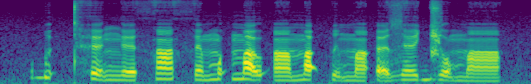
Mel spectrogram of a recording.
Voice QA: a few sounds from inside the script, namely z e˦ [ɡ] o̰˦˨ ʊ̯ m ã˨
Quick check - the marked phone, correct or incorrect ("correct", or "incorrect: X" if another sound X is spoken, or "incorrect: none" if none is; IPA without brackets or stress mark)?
incorrect: d͡ʑ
